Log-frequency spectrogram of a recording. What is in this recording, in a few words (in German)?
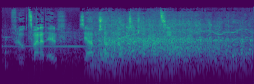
Towerstimme; Umleitung; You're Driving Me Crazy, You're Driving Me Nuts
